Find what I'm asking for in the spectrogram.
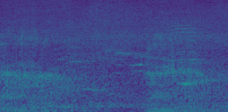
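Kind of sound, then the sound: human body sound, snoring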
